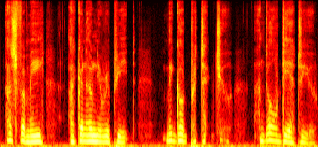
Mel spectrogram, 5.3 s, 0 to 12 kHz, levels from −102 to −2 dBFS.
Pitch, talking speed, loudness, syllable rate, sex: 135 Hz, 180 wpm, -19 LUFS, 5.3 syllables/s, male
